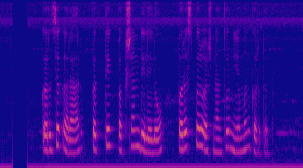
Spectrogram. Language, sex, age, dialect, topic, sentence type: Marathi, female, 18-24, Southern Konkan, banking, statement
